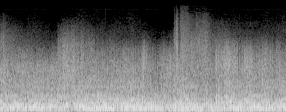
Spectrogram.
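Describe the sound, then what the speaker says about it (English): Great artillery guns fire in wartime, a dense, continuous rumble of heavy booms and blasts rolling together at high volume with no pauses. "Great artillery guns were directed from the air."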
